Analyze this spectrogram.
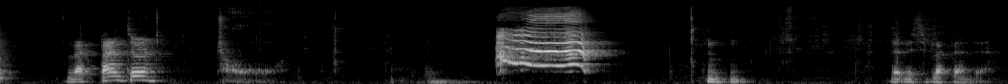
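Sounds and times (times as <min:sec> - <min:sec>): child's high-pitched squeal: 0:05.0 - 0:06.2.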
